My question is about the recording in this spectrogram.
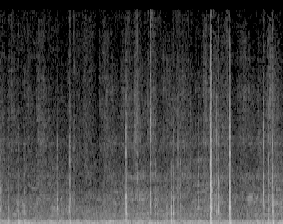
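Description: Foil-lined kraft paper bag crinkling as hands pull its top open, with scattered sharp crackles, the loudest a little after three seconds in, over a steady low hum.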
